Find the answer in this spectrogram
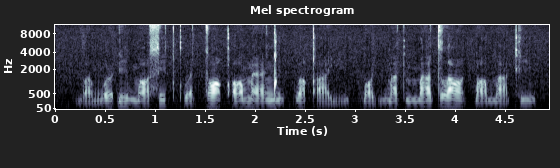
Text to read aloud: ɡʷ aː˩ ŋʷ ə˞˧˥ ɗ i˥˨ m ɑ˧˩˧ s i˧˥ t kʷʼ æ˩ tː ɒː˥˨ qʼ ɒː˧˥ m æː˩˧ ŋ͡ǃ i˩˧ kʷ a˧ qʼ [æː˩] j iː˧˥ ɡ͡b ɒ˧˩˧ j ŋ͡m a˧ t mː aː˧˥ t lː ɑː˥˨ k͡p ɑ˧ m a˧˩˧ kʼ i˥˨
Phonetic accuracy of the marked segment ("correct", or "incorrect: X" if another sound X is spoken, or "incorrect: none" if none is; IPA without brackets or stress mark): correct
